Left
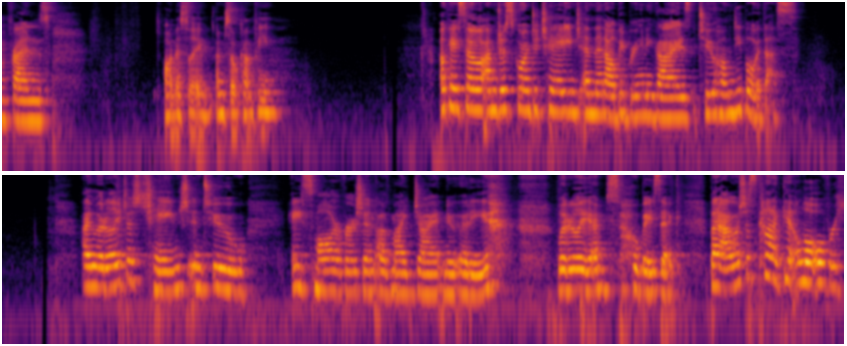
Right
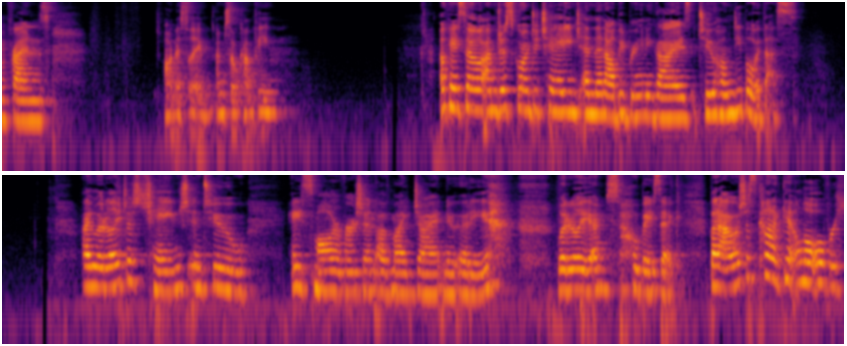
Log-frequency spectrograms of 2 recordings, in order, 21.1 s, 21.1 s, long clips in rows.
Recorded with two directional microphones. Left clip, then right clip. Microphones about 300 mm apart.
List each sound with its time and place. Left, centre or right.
0.0 s a woman's voice: centre
5.2 s speech: centre
11.1 s speech: centre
